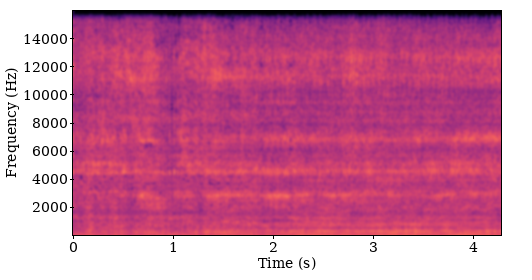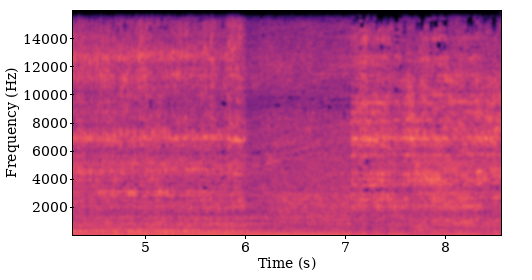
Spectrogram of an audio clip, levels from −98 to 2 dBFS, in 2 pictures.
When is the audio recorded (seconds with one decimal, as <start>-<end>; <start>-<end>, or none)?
0.0-1.8; 4.7-8.6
